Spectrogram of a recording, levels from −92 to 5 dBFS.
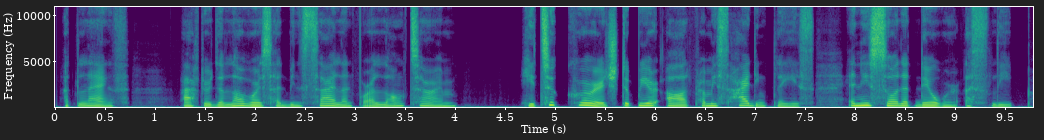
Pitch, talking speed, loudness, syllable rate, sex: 190 Hz, 180 wpm, -19 LUFS, 4.8 syllables/s, female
